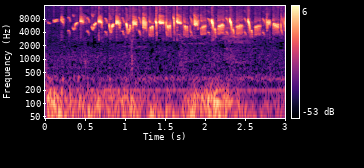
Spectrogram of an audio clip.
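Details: Superb fairywren of Australia, whose ultra fast high song is compared to a laser or sci-fi sound effect: a continuous run of rapid, very high trilling notes throughout, with a loud low rumble and music underneath.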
